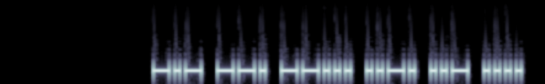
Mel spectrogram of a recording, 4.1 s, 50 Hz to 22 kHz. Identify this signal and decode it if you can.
Morse code, heard as a keyed tone, about 30 wpm, 700 Hz. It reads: KG7FUH
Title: USA Call Signs - 6 Characters - 2x Character Spacing - 30wpm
